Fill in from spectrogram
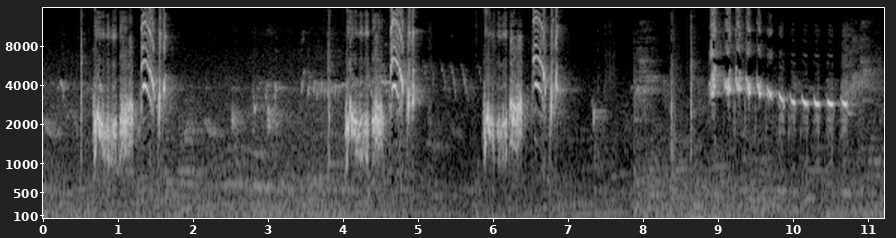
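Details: White-rumped shama (murai batu) in a provocation recording meant to rouse a lazy bird into singing. Fiery, tightly fired phrases: loud sweeping whistles and buzzy bursts around one, four and six seconds, then a rapid descending trill of evenly spaced notes.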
